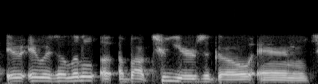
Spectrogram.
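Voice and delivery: normal talking voice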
